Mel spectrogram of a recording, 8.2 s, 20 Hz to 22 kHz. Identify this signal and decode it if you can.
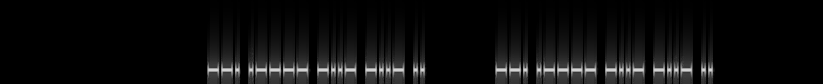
Morse code, heard as a keyed tone, about 36 wpm, 700 Hz. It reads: G1XXI G1XXI
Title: DXCC-100 Call Signs - 5 Characters - Repeated 2x - 35wpm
